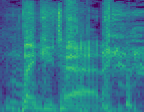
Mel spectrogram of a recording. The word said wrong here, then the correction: Thad: Tad. Oh, sorry. It's Thad? Thad. I think I said it right now. Thad.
